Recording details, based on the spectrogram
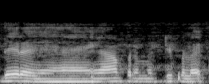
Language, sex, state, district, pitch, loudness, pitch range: Hindi, male, Haryana, Charkhi Dadri, 135 Hz, -14 LUFS, 130-140 Hz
